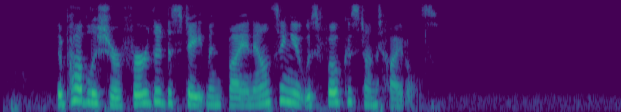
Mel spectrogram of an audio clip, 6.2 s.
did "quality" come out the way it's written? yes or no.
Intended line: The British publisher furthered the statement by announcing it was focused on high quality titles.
no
